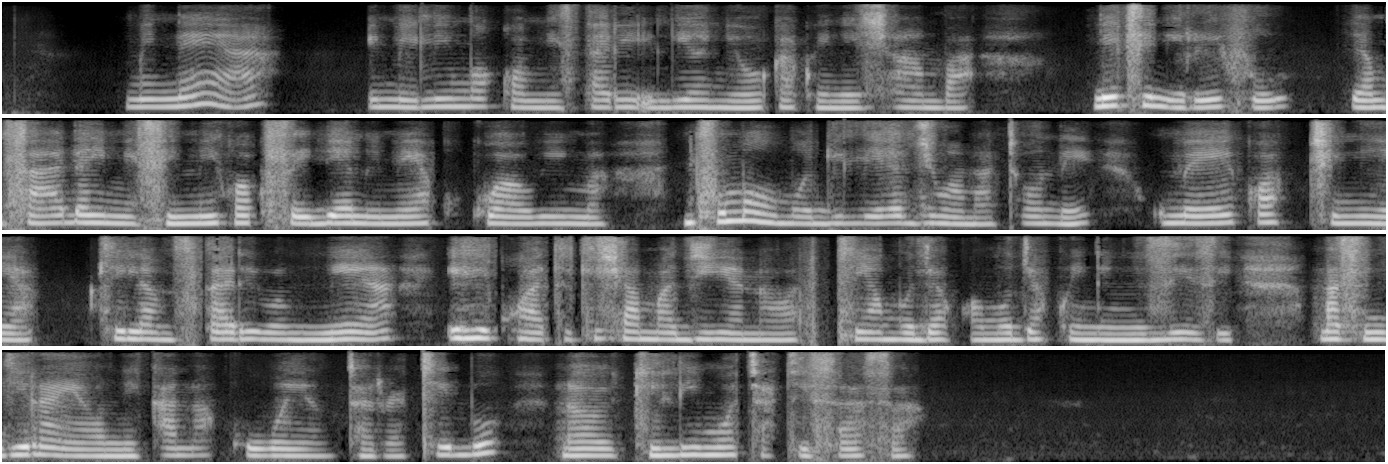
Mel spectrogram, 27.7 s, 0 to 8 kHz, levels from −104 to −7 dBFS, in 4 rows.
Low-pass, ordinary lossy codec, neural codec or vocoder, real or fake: 7.2 kHz; AAC, 32 kbps; codec, 16 kHz, 2 kbps, X-Codec, HuBERT features, trained on balanced general audio; fake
